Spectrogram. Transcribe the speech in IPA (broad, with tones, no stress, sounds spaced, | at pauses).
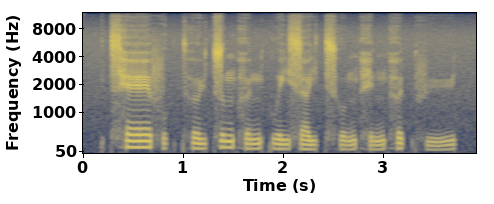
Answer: t͡sʰ ɛː˥ f ʊ˨ k̚ t̪ʰ ɵ˧ ɥ t͡s ʊ˥ ŋ h ɵ˨˧ n kʷ e˨ j s ɐ˨ j t͡sʰ ʊ˨˥ ŋ h ɪ˨˥ ŋ h ɵ˥ t̚ f yː˨˥ t̚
